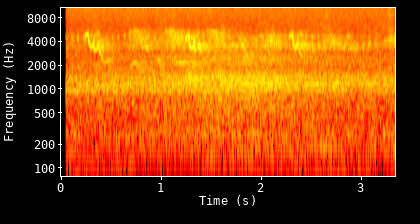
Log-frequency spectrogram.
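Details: Northern lapwing calling as it takes off after foraging in a park in Helsinki, Finland, in June 2016. Wheezy slurred notes rise then fall, repeated about once a second, under a loud constant roar of traffic.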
